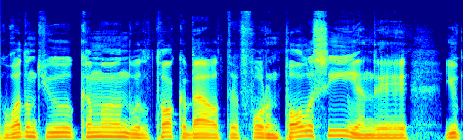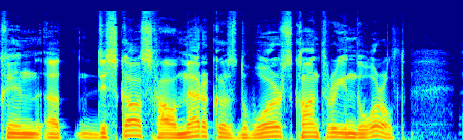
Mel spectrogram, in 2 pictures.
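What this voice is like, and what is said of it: Fake Russia Today producer impersonation. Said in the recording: “that's actually not how the producers sound either. I'm giving you a fake Trudeau impersonation and a fake Russia Today producer impersonation. ... But in my mind, it's more like this.”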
